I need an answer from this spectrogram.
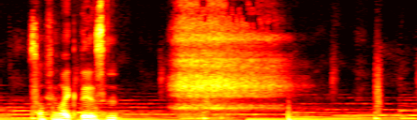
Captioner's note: inhaling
